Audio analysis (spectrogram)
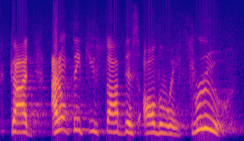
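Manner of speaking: high, loud, slow lament; grieving father telling God he's wrong; anguished protest. Retold or imitated. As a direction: pour out the grief at God. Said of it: "And, like, I just".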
